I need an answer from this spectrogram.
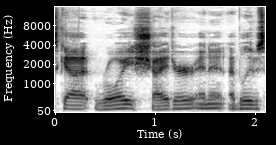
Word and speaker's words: Scheider: And it's got Roy Scheider in it, I believe is how you pronounce his name.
